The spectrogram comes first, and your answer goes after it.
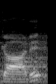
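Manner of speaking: "Got it" with the final T held, not released; unreleased T. Shown as a demonstration. Teacher demonstrating to students an unreleased T. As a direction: stop the tongue on the T of "it" without letting air out. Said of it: "So it's like".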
